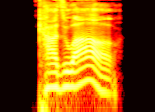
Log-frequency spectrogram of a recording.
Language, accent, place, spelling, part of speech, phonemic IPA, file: German, Germany, Berlin, Kasuar, noun, /kaˈzu̯aːɐ̯/, De-Kasuar.ogg
- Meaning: cassowary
